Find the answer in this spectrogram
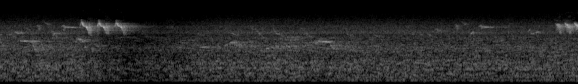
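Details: Grey wagtail giving three sharp, high, ticking notes in quick succession, then a long gap of steady hissing background noise and a few faint chirps, before another brief burst of high calls at the end.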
